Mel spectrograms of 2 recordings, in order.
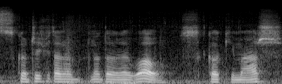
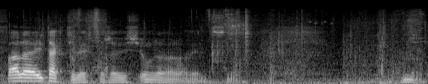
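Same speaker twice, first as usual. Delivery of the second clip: ordinary talk, nothing marked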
